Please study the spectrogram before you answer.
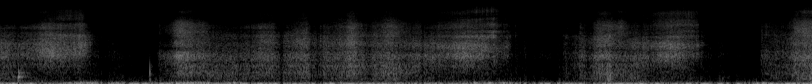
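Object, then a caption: Fine dry sand rubbed and poured by hand. A hand scoops and rubs loose grains in a flat bed of fine, light-colored dry sand, letting it trickle and pour back onto the surface. The result is a steady, bright, grainy hiss with a low rumble underneath, broken by brief quieter dips and a few faint clicks.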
